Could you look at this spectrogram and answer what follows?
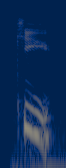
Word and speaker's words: quay: gray hurried along the is it quay or key key you're right it's pronounced he dorian gray hurried along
